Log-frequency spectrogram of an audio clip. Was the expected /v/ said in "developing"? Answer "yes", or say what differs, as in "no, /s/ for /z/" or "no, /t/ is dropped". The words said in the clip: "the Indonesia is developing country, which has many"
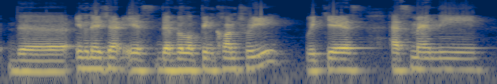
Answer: yes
